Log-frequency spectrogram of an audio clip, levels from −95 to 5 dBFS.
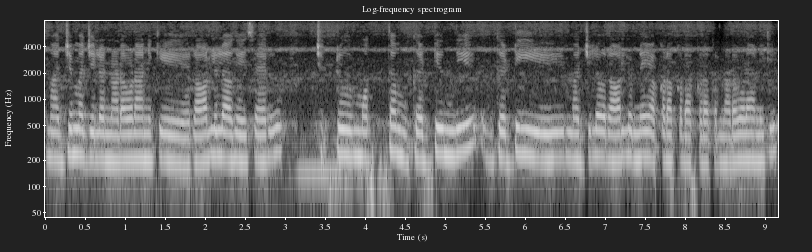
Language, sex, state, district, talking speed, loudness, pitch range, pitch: Telugu, female, Andhra Pradesh, Guntur, 110 wpm, -21 LUFS, 195-220 Hz, 205 Hz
